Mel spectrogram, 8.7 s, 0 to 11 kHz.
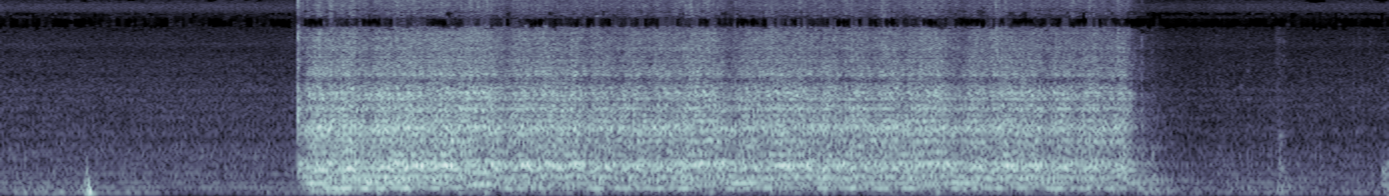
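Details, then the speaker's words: Original 1934 Ford coupe flathead, barn find sitting 20+ years: about five seconds of steady cranking, roughly three turns a second, never catching; very weak spark, owner suspects condenser; no start. "Now that is a crappy crappy spark."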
